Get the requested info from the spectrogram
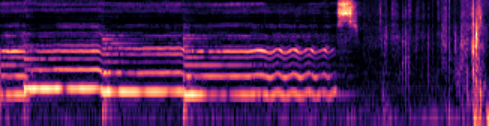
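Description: A single woman's voice singing a wordless alto line in long held notes, stepping from one pitch to the next; the last note is held with a wide vibrato and ends about three-quarters of the way through. A brief hiss follows, then it goes quieter.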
